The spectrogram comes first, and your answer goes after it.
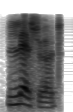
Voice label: "leisured", Indian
